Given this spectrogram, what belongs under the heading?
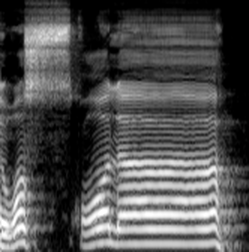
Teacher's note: وقف کریں گے گولتا کے اوپر تو گولتا کو ہاں سے بدلیں گے اور ہاں کے اوپر جزم پڑھیں گے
